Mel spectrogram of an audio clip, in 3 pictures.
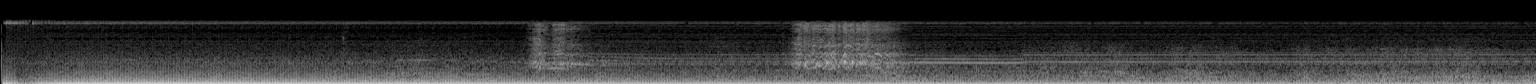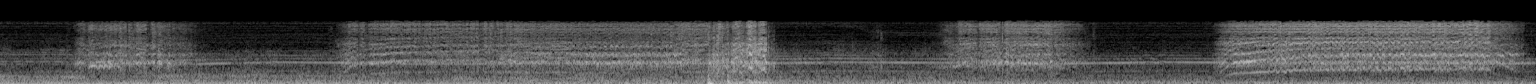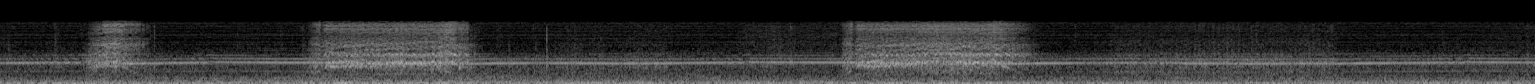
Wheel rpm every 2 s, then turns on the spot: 0, 0, 10, 10, 50, 0, 0, 0, 50, 70, 160, 90, 60, 30, 150, 50, 20, 80, 10, 50, 60, 20, 10.
30-32 36-38 42-44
